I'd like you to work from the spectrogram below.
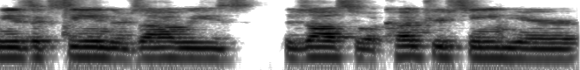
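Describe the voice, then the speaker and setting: A man with a Canadian accent speaks at a fairly quick pace in a fairly high pitch. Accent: Canadian, noticeable. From Canada, Cape Breton Island, Nova Scotia. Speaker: singer-songwriter. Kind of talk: casual interview chat.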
